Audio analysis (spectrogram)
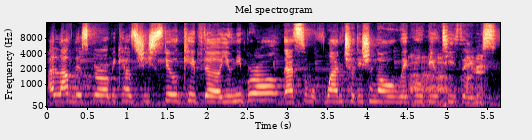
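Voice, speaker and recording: A woman from Urumqi with a fairly high voice, an artist, talks enthusiastically about her work in an interview. Music plays underneath her. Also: fairly even intonation, moderate pace, darkish tone. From Urumqi, China. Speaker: photographer and artist.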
